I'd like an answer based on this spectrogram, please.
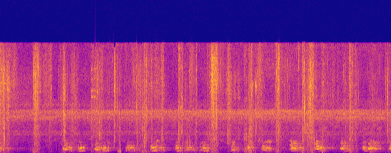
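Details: Coonhounds treeing raccoons, six coons up a steep, slick hillside bluff; rapid chopping barks from several dogs repeat about twice a second, mixed with a man talking and counting the coons.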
